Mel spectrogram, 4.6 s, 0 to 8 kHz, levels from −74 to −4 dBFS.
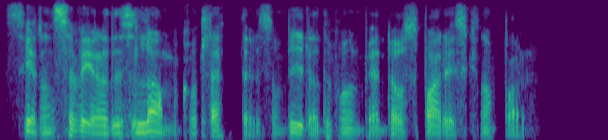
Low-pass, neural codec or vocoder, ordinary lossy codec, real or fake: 7.2 kHz; none; Opus, 16 kbps; real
